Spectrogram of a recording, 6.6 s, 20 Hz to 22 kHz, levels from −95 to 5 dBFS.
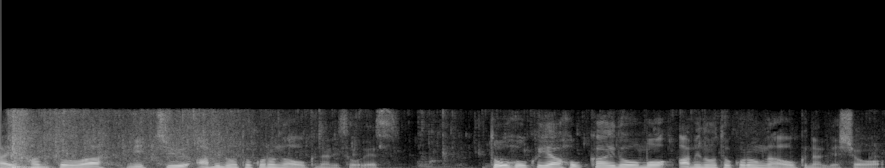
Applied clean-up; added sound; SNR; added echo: none; Bathtub (filling or washing) / Splash, splatter; 14 dB; none.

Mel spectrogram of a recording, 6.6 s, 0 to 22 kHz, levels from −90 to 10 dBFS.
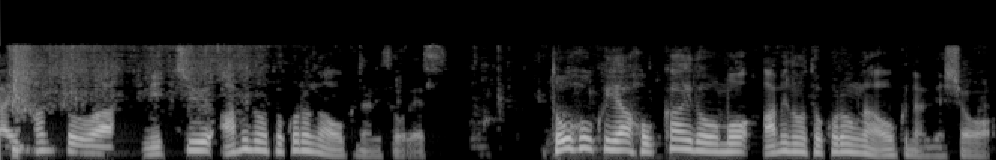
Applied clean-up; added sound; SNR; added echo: classical method spectral subtraction.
